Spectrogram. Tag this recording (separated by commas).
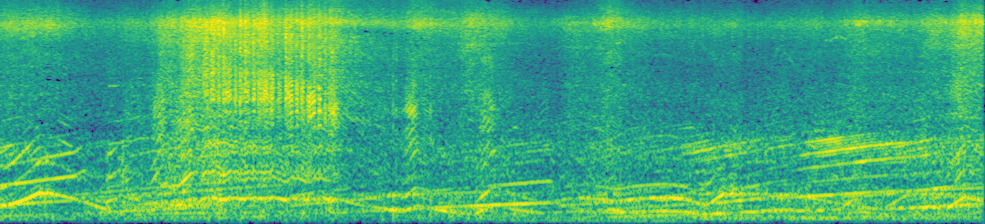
Motorcycle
